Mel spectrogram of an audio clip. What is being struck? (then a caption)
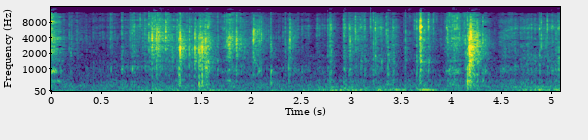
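Bar of soap. A box cutter blade shaves an oval, solid, pale yellow soap bar with a black coat. The result is a quiet run of crisp, bright scraping and crackling flaking sounds with almost no low end, including a few sharper snaps near the end.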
